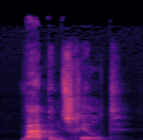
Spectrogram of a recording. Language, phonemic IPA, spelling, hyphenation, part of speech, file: Dutch, /ˈʋaː.pə(n)ˌsxɪlt/, wapenschild, wa‧pen‧schild, noun, Nl-wapenschild.ogg
- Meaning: coat of arms, blazon (heraldic bearings)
